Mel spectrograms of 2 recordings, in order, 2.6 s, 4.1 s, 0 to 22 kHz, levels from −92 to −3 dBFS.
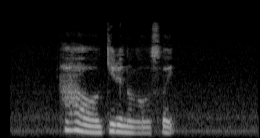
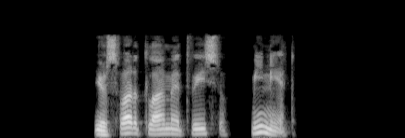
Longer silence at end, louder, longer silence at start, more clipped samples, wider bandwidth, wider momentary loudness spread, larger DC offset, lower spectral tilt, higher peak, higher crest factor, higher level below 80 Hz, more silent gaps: second, 0.85 s vs 1.2 s; second, -37 LUFS vs -21 LUFS; second, 0.6 s vs 0.95 s; neither; first, 11 kHz vs 8 kHz; about the same, 9 LU vs 10 LU; neither; first, -6.5 dB/octave vs -4.5 dB/octave; second, -22 dBFS vs -4 dBFS; about the same, 18 dB vs 20 dB; second, -86 dBFS vs -60 dBFS; second, none vs 2.30-2.51 s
